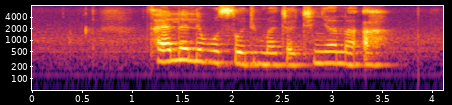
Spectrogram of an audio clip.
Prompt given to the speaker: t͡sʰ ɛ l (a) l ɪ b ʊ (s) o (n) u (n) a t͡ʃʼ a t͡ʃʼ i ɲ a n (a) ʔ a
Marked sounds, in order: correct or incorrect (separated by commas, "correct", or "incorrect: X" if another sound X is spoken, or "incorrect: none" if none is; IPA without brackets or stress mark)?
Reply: incorrect: ɛ, correct, incorrect: d, incorrect: m, correct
